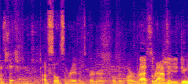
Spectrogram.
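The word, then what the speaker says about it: Ravensburger: man I've sold some Ravens Burger over or rather you do want to look for the if you say Robin's burger right yeah that's how you say it I've sold some and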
